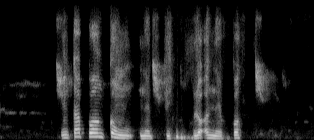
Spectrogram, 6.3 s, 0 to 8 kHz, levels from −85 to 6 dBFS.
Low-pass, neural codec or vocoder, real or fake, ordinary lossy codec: 7.2 kHz; codec, 16 kHz in and 24 kHz out, 1 kbps, XY-Tokenizer; fake; Opus, 16 kbps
